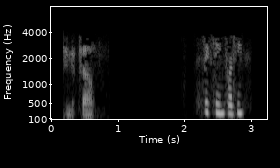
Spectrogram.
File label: Police Dispatch; Police 1 Dispatch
